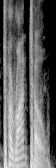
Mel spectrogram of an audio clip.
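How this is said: The second t is clearly pronounced. "they even enunciate the second T even louder, most Americans. They say Toronto like that"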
